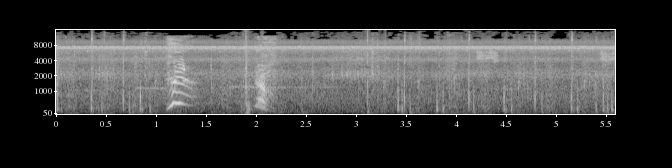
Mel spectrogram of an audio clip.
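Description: Footsteps run quickly over stone and grass.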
